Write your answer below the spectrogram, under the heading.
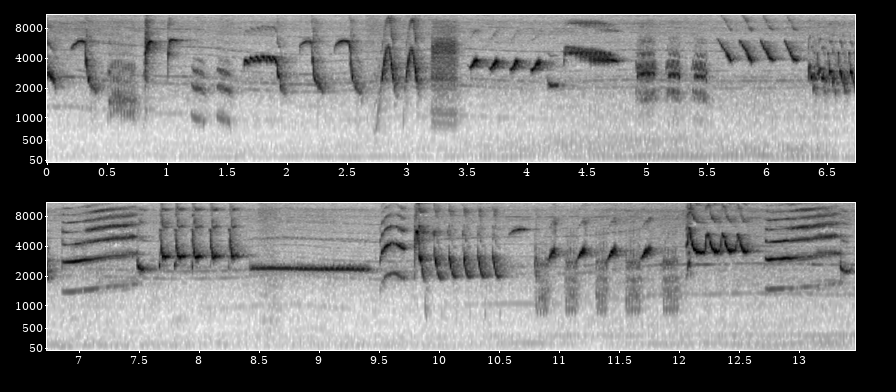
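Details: Asian pied starling singing a lively, varied song: rapid whistled notes mixed with harsh, buzzy chatters and sharp rising and falling phrases, delivered almost without pause, against a quiet background.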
